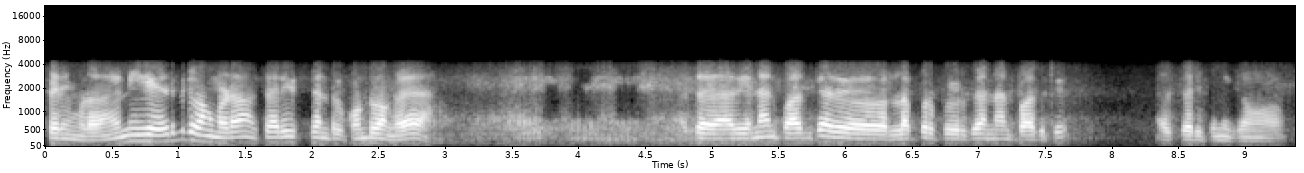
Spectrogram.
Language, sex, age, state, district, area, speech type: Tamil, male, 45-60, Tamil Nadu, Tenkasi, urban, conversation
